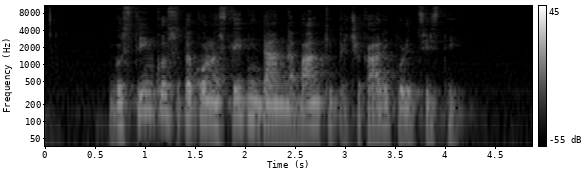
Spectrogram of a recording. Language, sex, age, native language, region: Slovenian, male, 60+, Slovenian, Gorenjska region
